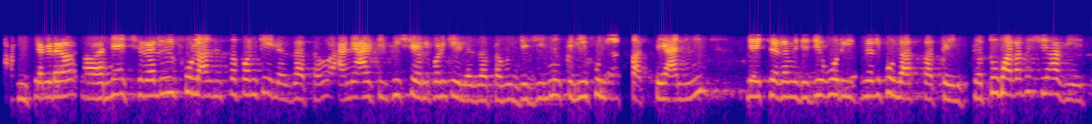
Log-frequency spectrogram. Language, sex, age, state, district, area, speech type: Marathi, female, 18-30, Maharashtra, Satara, urban, conversation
